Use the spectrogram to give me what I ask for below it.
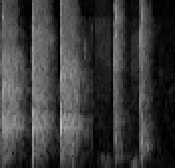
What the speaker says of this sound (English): So can we give all of them a big round of applause?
